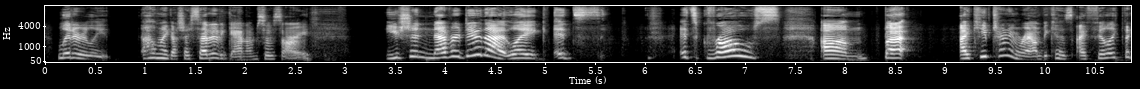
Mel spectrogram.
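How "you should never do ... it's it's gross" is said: higher and louder, scolding; indignant. Real, not acted. Vlogger scolding people who hate on excitement, loud and high. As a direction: call out the haters. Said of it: "scolding haters".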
